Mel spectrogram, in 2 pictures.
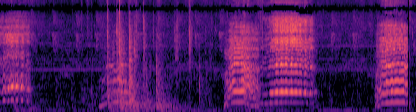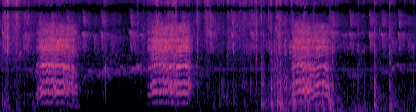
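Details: Domestic goats, kept animals, bleating repeatedly: a series of wavering, harmonic-rich bleats about a second long, several overlapping voices at irregular intervals, with a brief human voice early on and quiet pauses between calls.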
